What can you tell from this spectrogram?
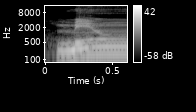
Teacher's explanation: من، لیکن ہمیں من نہیں پڑھنا ہے، اس کو نون کی آواز کو ناک میں لے جا کر پڑھنا ہے۔ جیسے من، یہاں پڑھنا ہے من، اور یہاں پہ پڑھنا ہے من، اخفا اس کو کہیں گے۔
